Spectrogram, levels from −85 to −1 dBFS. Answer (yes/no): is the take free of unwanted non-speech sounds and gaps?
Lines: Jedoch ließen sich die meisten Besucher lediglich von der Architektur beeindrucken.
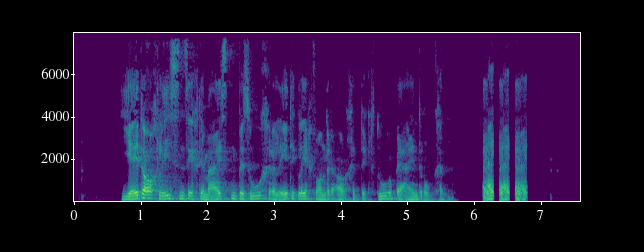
no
